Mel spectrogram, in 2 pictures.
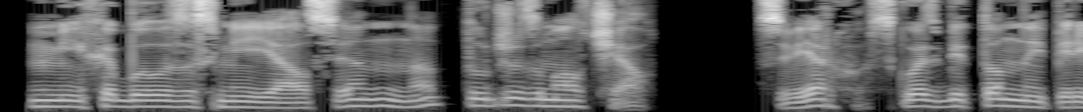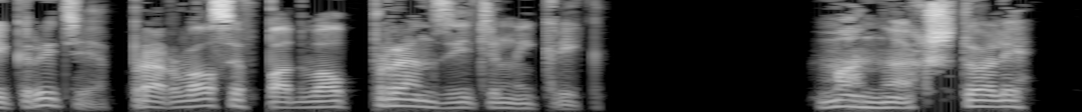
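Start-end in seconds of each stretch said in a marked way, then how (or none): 9.4-10.5 frightened, fearful whisper, lower, slower. In a basement, Mikha hears a piercing scream from above; frightened whisper. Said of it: "испуганно прошептал он".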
